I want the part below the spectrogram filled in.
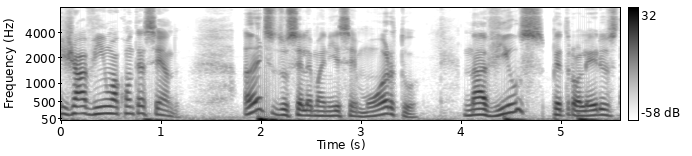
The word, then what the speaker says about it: Soleimani: Embora o assassinato do Soleimani, essa é a pronúncia correta, Soleimani, tenha sacudido, chacoalhado o Oriente Médio.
